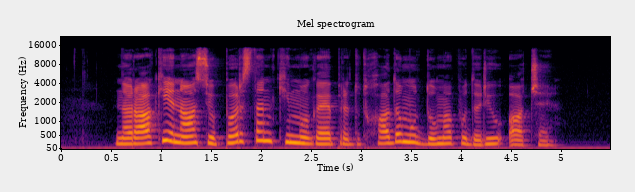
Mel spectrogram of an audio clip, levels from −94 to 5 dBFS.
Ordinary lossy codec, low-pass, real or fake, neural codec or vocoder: none; 14.4 kHz; real; none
